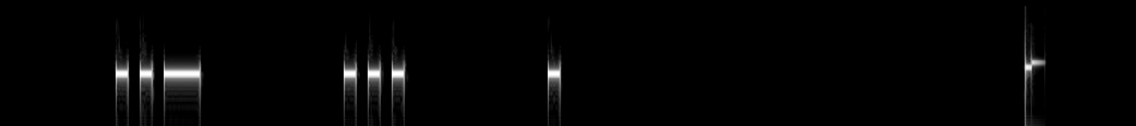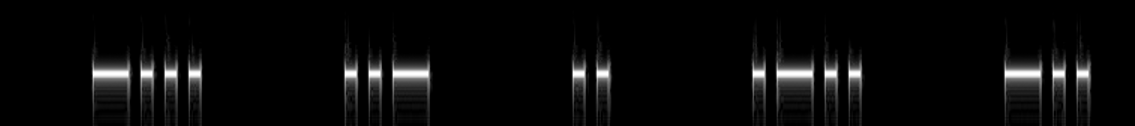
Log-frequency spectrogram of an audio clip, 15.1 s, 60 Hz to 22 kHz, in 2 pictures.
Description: Morse code, heard as a keyed tone, about 15 wpm, spaced as for 7 wpm, 700 Hz. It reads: USE BUILD
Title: 4x Character Spacing - Top 200 Words - 15wpm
